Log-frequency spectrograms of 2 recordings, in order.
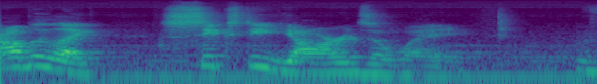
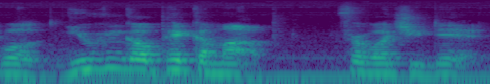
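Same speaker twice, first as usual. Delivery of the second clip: ordinary talk, nothing marked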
